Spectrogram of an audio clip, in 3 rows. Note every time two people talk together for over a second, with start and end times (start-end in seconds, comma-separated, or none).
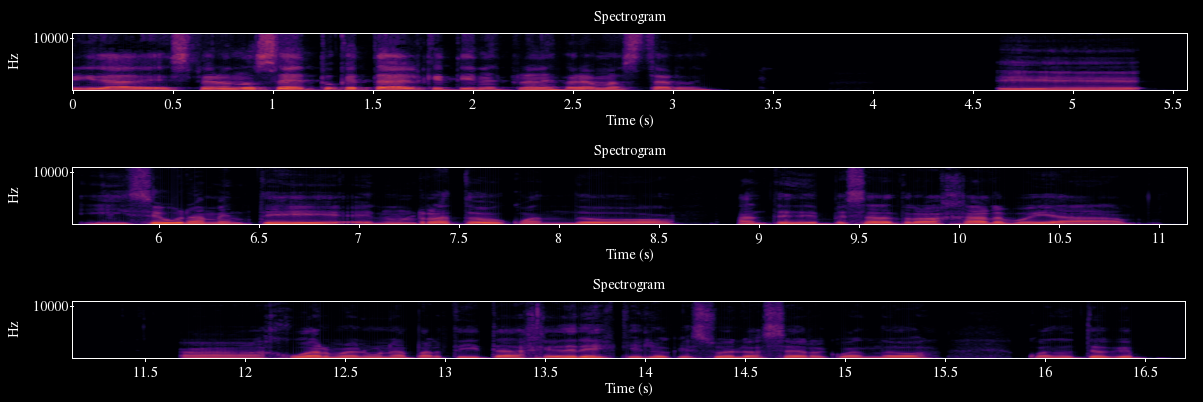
none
